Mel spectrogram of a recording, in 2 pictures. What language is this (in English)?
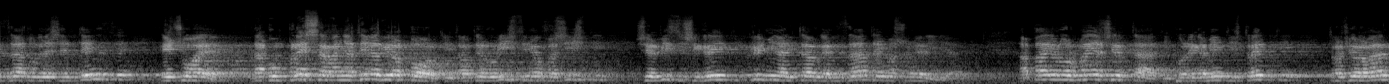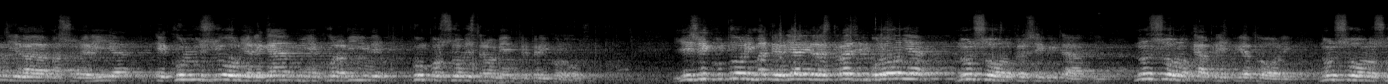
Italian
